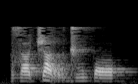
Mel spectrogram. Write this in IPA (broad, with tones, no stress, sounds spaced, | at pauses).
z a˨ t͡ʃ a˦˨ r d͡ʒ uː˦ p ɔ˦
